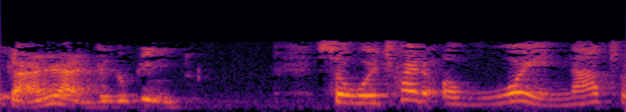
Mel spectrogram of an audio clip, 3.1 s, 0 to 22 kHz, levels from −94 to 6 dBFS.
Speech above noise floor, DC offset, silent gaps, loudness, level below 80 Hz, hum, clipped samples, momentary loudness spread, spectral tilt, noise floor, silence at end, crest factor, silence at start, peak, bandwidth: 30 dB; under 0.1%; none; -27 LUFS; -80 dBFS; none; under 0.1%; 9 LU; -0.5 dB/octave; -57 dBFS; 0 s; 18 dB; 0 s; -10 dBFS; 5.8 kHz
